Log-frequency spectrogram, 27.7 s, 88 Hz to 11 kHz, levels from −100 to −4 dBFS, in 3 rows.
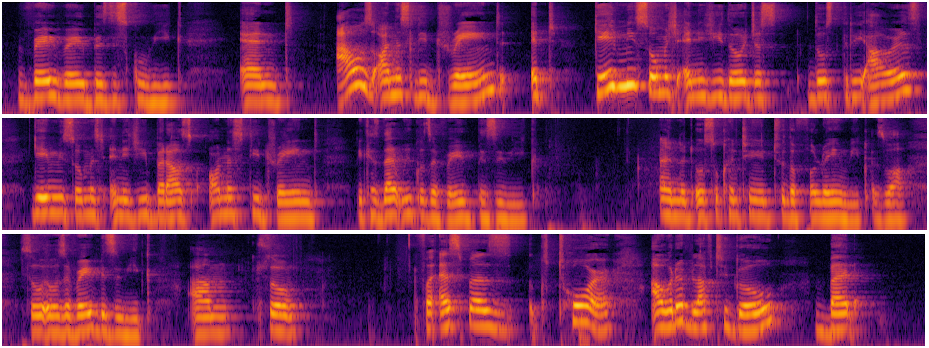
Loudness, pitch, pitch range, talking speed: -30 LUFS, 165 Hz, 155-185 Hz, 145 wpm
